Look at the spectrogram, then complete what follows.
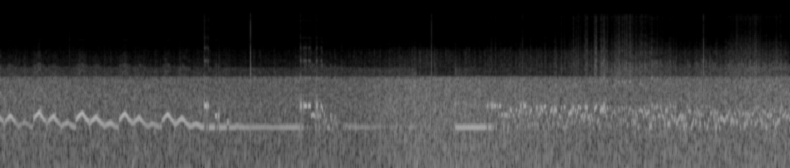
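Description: Shortwave digital-mode data transmission heard through an AM receiver over steady hiss. For about three seconds a tone warbles rapidly up and down. A single steady tone holds for about four seconds, with a couple of brief higher beeps. Then, about seven seconds in, a dense chatter of fast-hopping tones begins: the data signal being sent for decoding.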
